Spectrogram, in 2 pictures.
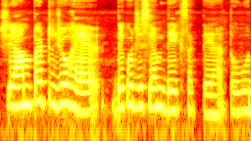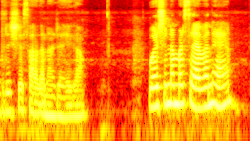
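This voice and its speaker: Hoarse woman teacher, bit of a cough, gravelly and a little high, goes through exam answers with lots of restarts. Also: normal speed. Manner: explains each answer with many restarts, mixes English words. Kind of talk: Hindi exam-prep lesson.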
